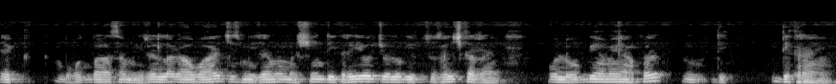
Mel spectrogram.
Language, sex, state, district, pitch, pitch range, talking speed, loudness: Hindi, male, Bihar, Madhepura, 115 Hz, 110-120 Hz, 220 wpm, -15 LUFS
